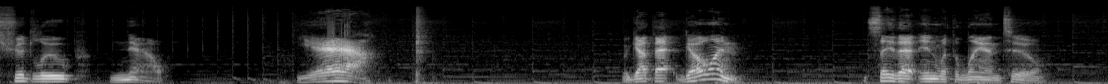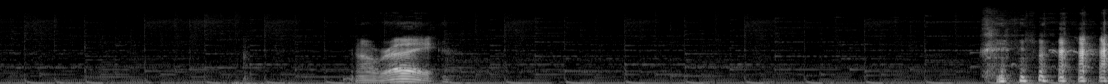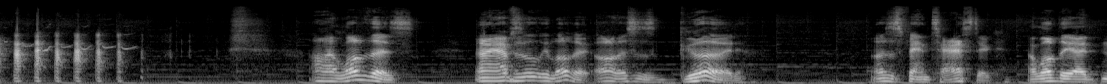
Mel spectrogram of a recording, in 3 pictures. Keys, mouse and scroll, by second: 8.8 click.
